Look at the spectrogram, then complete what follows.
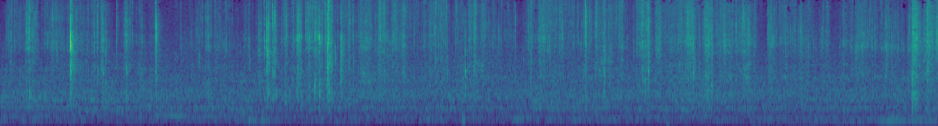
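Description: Crinkling and crackling of a thin white protective wrap being handled and pulled off a small camera by hand: scattered sharp crackles, the sharpest about a second in, with a busier stretch around four seconds and a few more near the end.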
